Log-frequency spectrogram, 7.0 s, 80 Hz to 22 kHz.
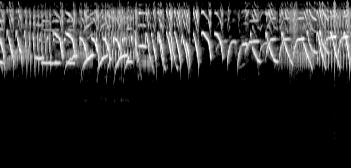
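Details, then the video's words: Canary song played to stimulate a silent canary to sing. Rapid rolling trills open into a run of loud, clear, curving whistled notes repeated about four to five per second. "4 Suara Burung Kenari Ampuh Untuk Pancingan Kenari Macet Bunyi"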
